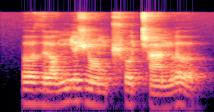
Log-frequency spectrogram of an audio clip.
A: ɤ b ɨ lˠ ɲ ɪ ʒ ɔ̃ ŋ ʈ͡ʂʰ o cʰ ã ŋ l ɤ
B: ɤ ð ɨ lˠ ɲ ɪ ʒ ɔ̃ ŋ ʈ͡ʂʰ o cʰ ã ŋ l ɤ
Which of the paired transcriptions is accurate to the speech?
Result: B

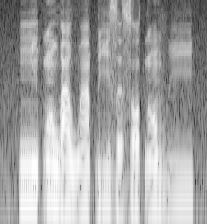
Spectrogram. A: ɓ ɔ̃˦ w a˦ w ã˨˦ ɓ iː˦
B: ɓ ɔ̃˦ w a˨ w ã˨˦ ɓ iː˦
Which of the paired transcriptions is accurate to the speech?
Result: B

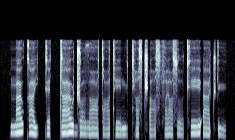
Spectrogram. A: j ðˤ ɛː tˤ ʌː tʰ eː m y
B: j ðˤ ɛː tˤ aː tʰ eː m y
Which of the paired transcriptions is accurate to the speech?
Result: B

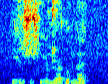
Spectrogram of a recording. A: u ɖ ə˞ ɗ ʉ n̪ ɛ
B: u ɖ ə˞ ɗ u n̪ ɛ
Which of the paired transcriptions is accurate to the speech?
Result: B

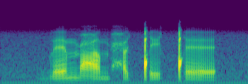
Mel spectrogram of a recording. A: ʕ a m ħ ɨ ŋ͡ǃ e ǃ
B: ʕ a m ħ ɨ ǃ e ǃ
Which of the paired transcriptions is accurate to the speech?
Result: B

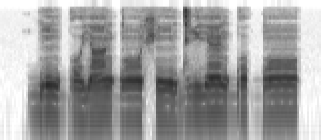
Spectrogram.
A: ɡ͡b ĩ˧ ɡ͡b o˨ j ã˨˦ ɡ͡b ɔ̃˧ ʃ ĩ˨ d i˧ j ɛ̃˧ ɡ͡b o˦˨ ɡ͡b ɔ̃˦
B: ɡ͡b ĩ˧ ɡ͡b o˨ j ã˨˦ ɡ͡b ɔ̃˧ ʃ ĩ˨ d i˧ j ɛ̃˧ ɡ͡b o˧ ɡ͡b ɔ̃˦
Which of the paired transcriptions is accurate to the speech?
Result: B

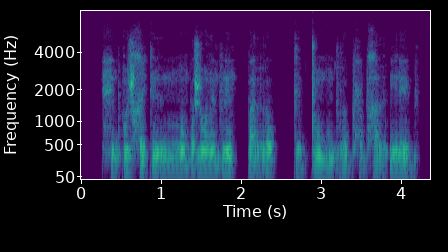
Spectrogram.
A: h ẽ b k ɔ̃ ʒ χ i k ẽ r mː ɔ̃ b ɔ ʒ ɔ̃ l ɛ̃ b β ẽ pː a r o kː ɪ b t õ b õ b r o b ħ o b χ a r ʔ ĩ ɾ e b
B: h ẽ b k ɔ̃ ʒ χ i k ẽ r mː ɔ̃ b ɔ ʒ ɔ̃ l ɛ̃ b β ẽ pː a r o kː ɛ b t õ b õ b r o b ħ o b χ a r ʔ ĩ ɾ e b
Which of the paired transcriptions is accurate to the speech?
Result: A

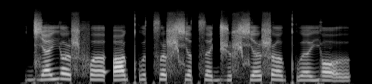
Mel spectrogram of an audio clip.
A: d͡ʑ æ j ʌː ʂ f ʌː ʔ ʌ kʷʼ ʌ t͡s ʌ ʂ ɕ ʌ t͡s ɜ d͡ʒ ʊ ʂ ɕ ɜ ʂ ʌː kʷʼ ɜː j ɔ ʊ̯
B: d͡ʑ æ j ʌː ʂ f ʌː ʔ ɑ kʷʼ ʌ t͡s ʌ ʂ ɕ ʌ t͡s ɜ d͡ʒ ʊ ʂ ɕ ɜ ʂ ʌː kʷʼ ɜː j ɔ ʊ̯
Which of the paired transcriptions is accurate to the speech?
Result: B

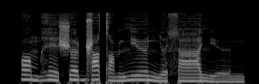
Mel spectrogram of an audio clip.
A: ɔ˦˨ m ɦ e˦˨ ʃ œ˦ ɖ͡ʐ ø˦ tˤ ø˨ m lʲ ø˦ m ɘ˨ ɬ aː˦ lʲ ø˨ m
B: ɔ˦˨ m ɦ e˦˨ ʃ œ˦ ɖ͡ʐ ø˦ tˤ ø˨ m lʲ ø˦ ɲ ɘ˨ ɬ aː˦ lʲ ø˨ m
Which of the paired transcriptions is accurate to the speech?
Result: B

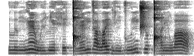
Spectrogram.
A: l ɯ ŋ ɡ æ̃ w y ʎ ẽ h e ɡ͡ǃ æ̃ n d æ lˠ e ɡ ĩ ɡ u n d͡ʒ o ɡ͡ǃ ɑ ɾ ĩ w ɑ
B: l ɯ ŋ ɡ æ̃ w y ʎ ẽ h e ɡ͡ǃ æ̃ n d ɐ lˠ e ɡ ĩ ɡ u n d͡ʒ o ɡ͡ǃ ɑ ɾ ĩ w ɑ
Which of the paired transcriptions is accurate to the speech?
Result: A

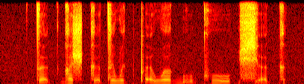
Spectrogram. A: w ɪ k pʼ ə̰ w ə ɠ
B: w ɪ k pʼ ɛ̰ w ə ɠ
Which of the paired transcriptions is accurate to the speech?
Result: B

